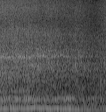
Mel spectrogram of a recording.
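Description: A car driving away from a ferry terminal, heard as a steady low engine hum with road noise that eases slightly in level toward the end.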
